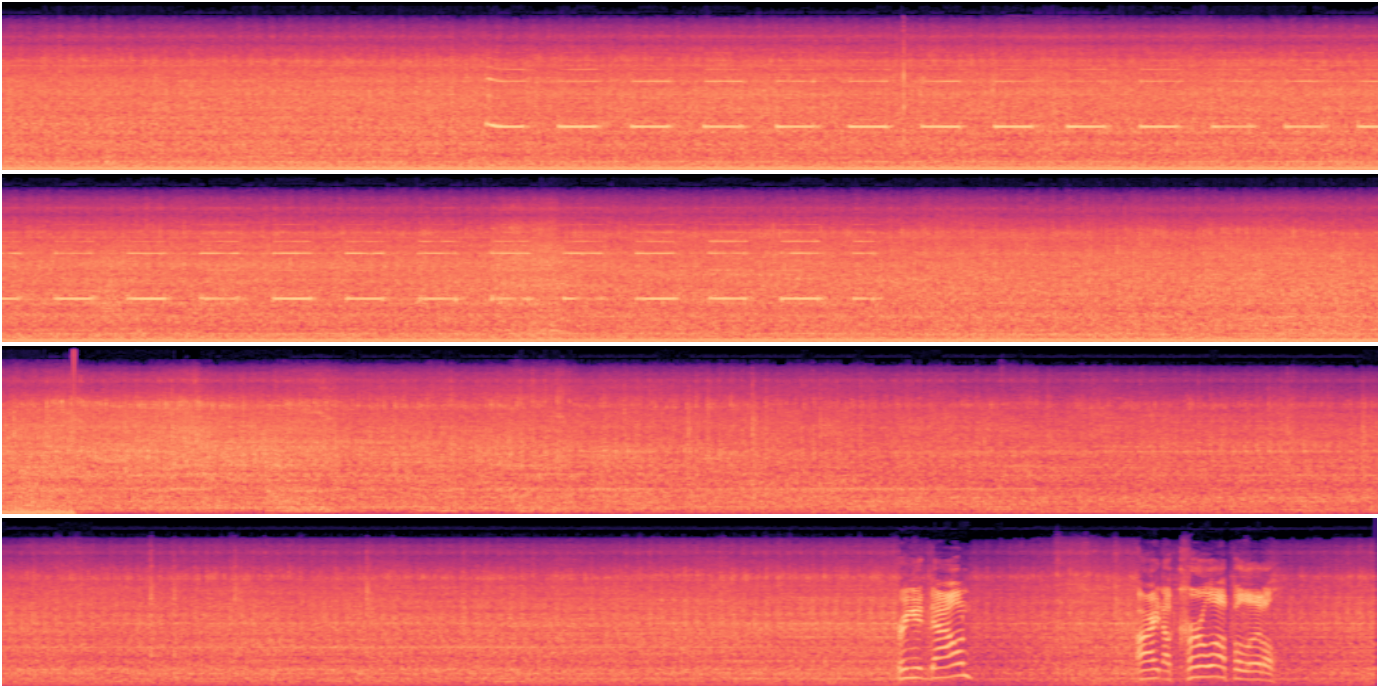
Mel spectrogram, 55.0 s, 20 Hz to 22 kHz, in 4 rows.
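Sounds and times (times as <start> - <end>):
low engine hum: 0.0 - 55.0
backup alarm beeping: 4.9 - 22.7.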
